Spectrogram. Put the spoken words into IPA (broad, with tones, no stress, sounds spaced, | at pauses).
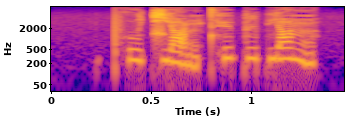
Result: pʰ u˧˥ t͡ɕ j ɑ̰˨˩ ŋ t̪ʰ y˥˧ p i˥˧ p j ɑ˥˩ ŋ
